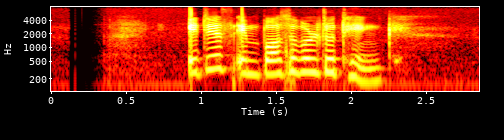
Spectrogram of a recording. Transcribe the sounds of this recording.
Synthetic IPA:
ɪʈɪzɪ̃mpɔsɪbəlʈut̪ʰɪ̃ŋk

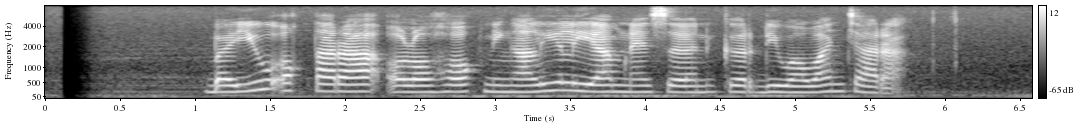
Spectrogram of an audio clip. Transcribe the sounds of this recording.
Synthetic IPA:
bajuɔk̚t̪aɾaʔɔlɔɦɔk̚niŋaliliamnɛsənkɨrdiwawaɲt͡ʃaɾa̰

